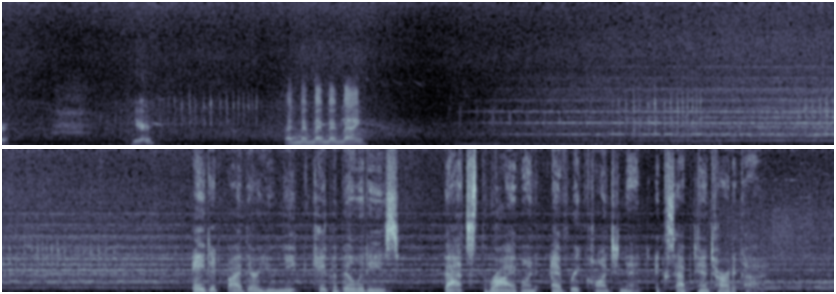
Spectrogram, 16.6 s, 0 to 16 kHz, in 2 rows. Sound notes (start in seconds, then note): 1.4 bird squawks, bats clicking; 4.6 bats clicking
